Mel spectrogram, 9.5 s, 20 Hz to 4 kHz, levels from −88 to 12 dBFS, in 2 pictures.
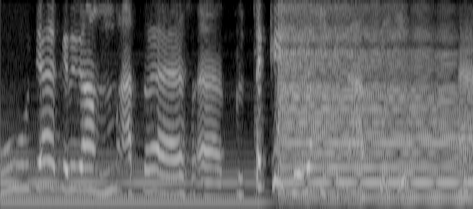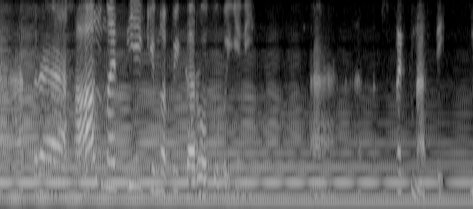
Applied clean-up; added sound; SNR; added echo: none; Guitar; 0 dB; none.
